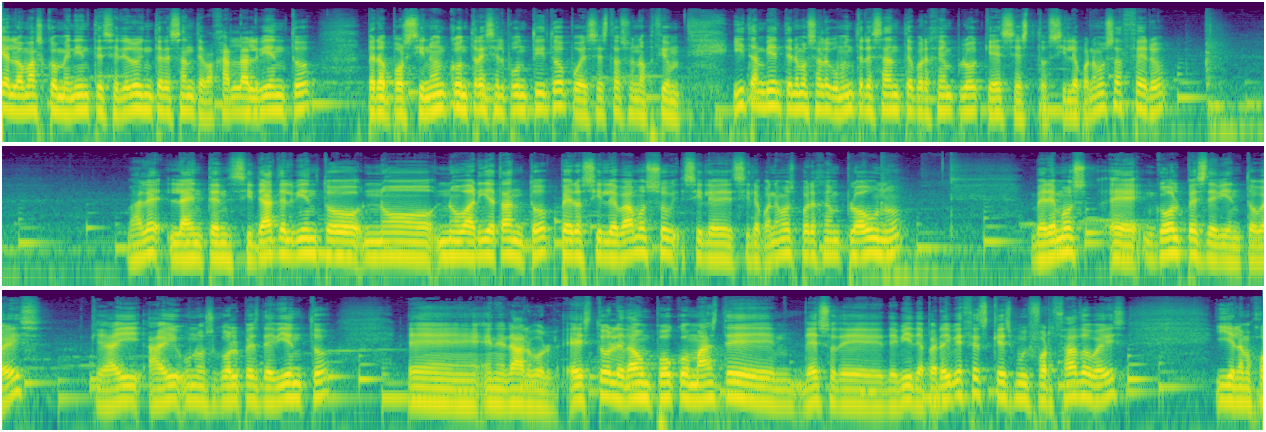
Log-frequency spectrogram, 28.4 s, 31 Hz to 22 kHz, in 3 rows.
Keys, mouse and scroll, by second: 5.8 F9, 13.4 F9.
